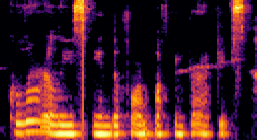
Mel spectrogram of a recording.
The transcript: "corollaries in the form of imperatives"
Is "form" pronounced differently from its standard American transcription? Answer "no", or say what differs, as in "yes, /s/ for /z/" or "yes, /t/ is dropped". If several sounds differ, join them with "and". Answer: no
